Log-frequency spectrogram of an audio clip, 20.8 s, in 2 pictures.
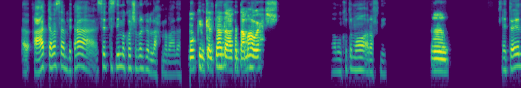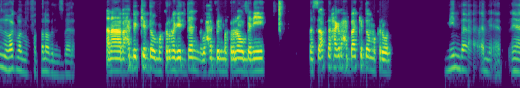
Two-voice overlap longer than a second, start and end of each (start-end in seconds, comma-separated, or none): none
